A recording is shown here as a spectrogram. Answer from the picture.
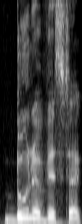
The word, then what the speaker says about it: Buena Vista: That's right, Buena Vista, even though it's spelled Buena. Buena Vista, Colorado, working with the Link School students and staff.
